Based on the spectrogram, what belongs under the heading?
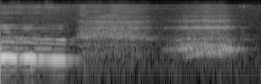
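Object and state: Nothing is struck.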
